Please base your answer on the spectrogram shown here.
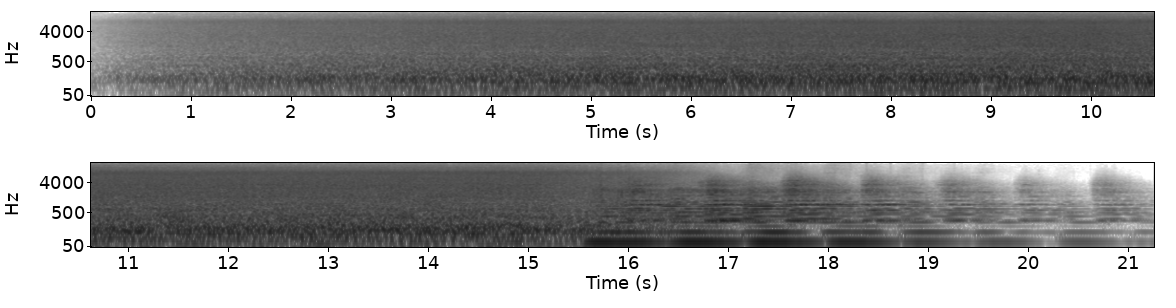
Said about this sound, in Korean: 그 앞에 이과스 폭포 소리 좀 잠깐 듣고요.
